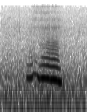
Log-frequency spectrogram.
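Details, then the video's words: Norwegian Forest Cat asleep and snoring, one soft whistling nasal tone lasting under a second that wavers and drifts gently downward, with quiet background hiss. "イビキをかく猫 ノルウェージャンフォレストキャット Snoring.Norwegian Forest Cat."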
